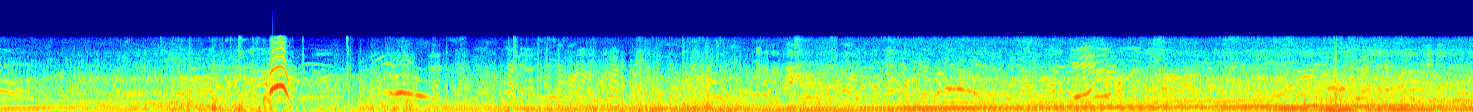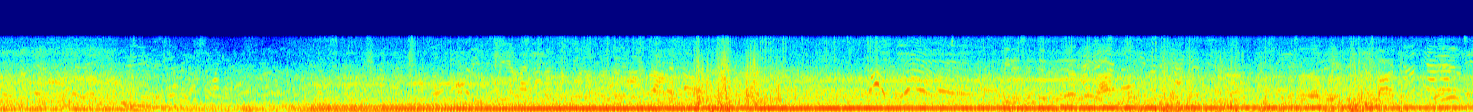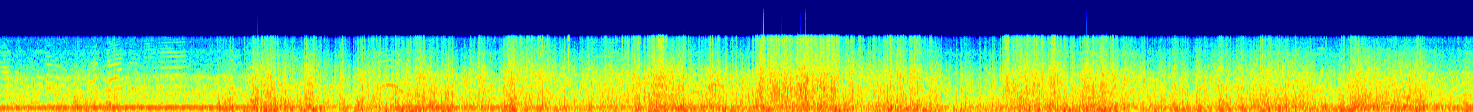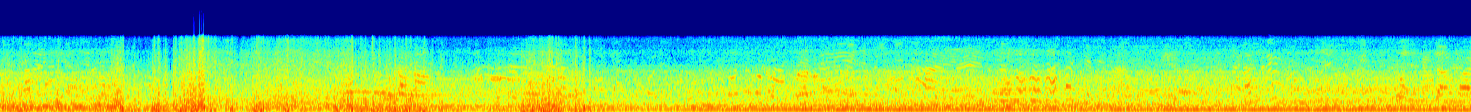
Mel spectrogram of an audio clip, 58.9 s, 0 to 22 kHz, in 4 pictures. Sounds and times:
Speech: 0.0 - 35.0, 42.4 - 45.6, 47.5 - 58.9
Vehicle: 0.0 - 58.9.

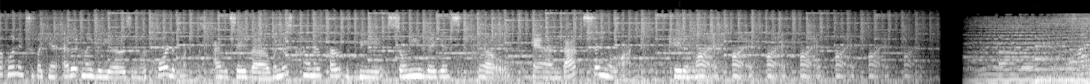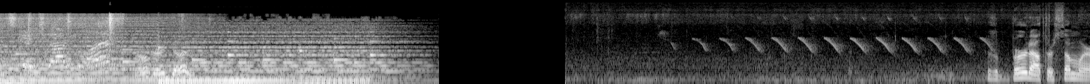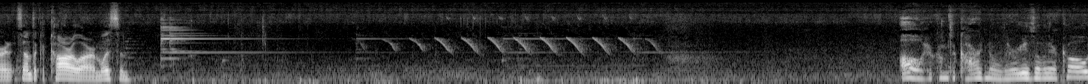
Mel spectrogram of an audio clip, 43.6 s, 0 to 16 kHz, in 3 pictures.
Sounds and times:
Bird vocalization, bird call, bird song: 23.0 - 27.9, 33.8 - 38.0.

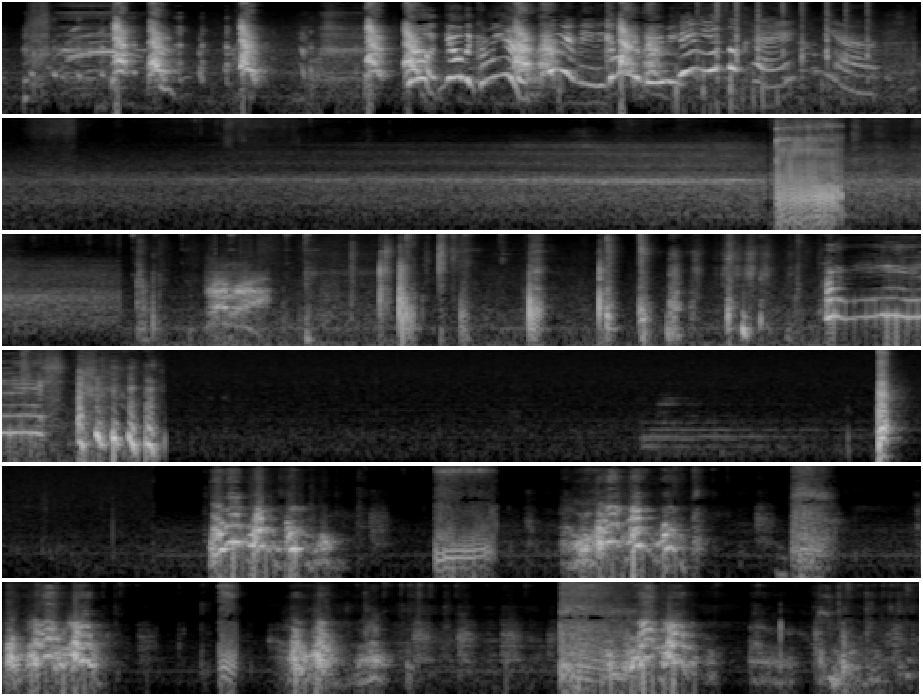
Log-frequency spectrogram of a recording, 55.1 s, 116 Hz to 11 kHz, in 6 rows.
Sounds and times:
Fart: 16.9 - 17.8, 23.6 - 23.9, 36.3 - 36.7, 41.1 - 41.8, 44.6 - 45.2, 48.0 - 48.4, 51.5 - 52.3.

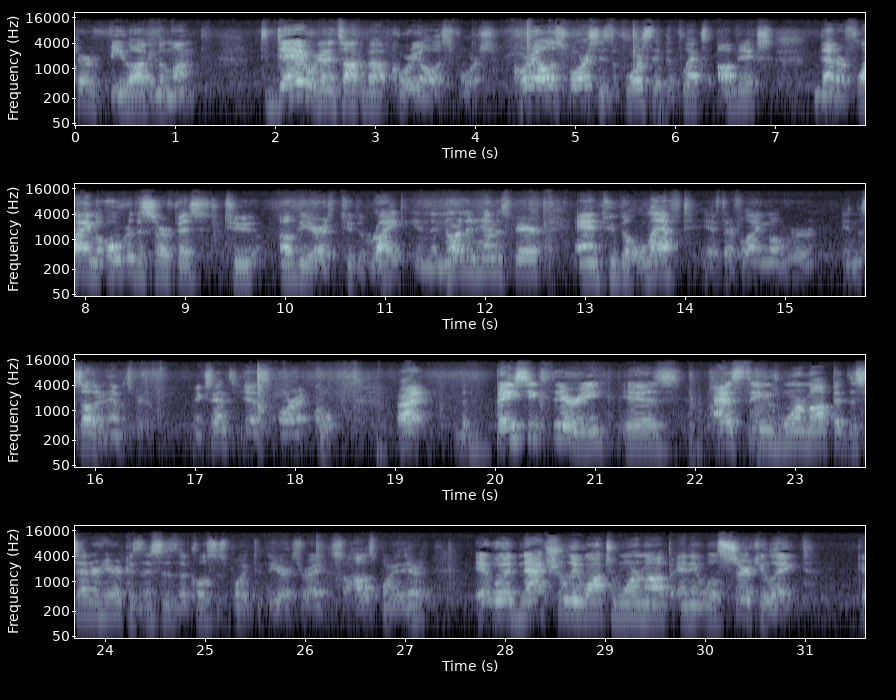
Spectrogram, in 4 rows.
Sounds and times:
Speech: 0.0 - 1.2, 1.8 - 31.6.

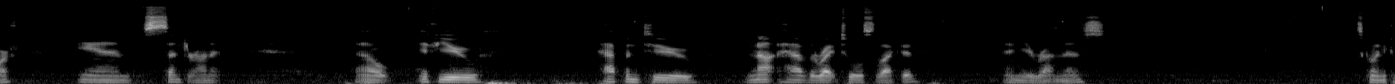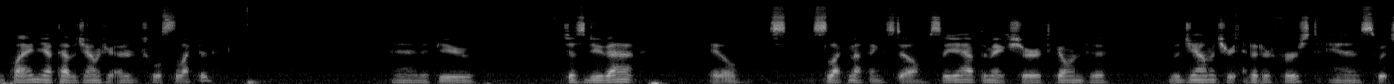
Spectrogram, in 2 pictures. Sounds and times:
Speech: 0.8 - 2.2, 3.5 - 5.0, 6.0 - 9.2, 10.0 - 11.1, 13.6 - 16.1, 17.9 - 18.8, 19.6 - 20.4, 21.1 - 25.0, 25.7 - 27.8.

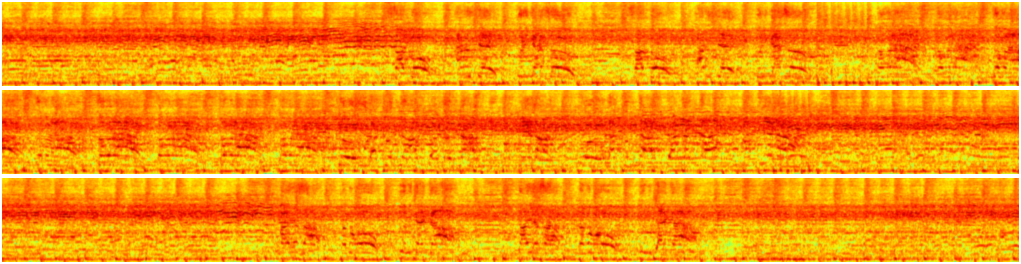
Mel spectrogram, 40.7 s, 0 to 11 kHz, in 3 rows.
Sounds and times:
Music: 0.0 - 40.6.

